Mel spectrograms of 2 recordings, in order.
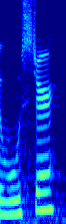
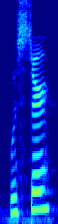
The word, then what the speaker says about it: Worcester: If I think someone is even vaguely involved with the British, I will say Worster. Worcester. But you like shorten the O.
